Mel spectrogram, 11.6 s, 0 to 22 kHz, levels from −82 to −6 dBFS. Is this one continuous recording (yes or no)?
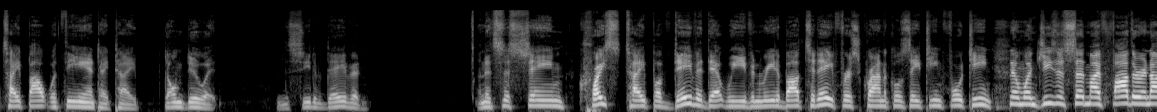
no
